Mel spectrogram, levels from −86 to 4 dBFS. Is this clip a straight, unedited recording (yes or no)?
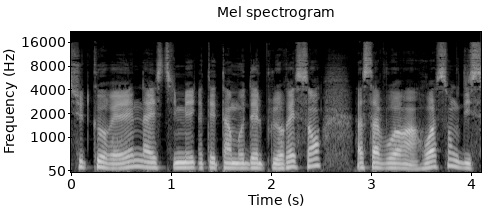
no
